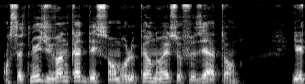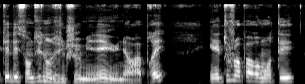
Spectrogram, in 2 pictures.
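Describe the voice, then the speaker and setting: A young man reading a Christmas story aloud, lively and expressive, dropping into quick character voices. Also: a little high.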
